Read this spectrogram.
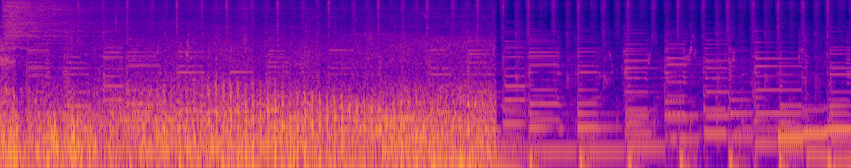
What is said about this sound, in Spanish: Y ahí hay un helicóptero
